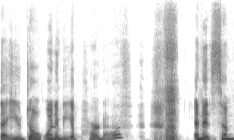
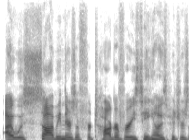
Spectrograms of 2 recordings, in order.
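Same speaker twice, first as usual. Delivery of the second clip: ordinary talk, nothing marked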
